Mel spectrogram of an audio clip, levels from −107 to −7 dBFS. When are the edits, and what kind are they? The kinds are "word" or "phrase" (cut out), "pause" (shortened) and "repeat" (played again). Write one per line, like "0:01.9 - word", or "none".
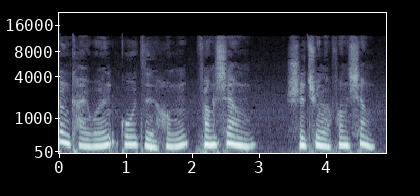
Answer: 0:02.0 - pause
